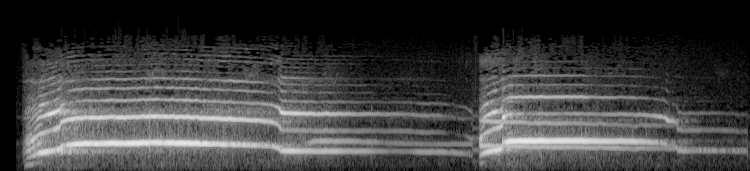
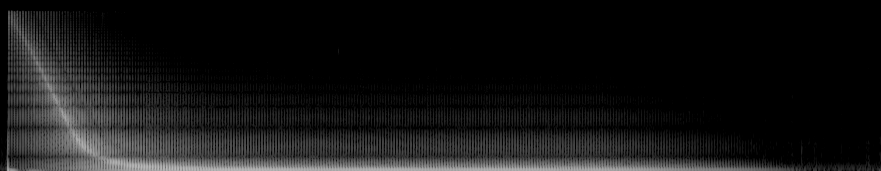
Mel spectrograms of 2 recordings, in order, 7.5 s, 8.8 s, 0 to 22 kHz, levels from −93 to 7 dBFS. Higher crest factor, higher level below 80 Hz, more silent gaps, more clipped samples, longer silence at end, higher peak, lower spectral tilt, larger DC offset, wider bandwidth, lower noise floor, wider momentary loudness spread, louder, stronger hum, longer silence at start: second, 10 dB vs 16 dB; second, -70 dBFS vs -30 dBFS; neither; neither; second, 0.65 s vs 1.35 s; first, 0 dBFS vs -14 dBFS; second, -3 dB/octave vs -6 dB/octave; neither; second, 6 kHz vs 16 kHz; second, -40 dBFS vs -78 dBFS; first, 16 LU vs 13 LU; first, -9 LUFS vs -33 LUFS; neither; first, 0.25 s vs 0.1 s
